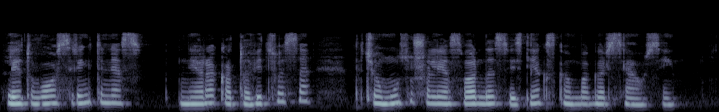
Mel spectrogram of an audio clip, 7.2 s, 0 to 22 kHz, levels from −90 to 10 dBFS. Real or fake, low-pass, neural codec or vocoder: real; 7.2 kHz; none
